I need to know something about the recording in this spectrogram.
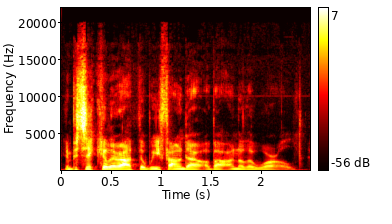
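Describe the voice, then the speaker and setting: A man's voice: mid-range voice, fairly even intonation, fast talker, creaky, a little mellow. A man directing an audio drama session, giving casual, encouraging notes and circling back to rephrase himself.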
